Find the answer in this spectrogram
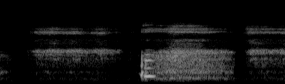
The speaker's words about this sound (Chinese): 呼吸还带着喘息声的我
